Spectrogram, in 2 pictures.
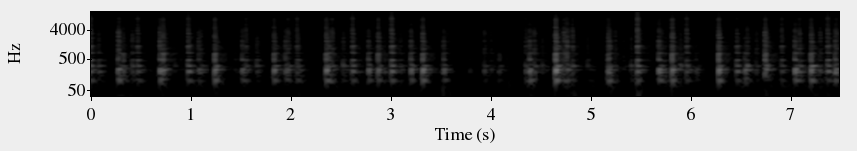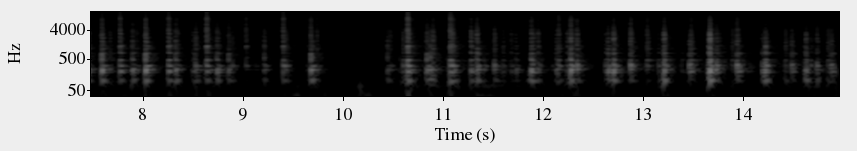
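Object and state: Metal cookie tin tapped with fingernails.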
